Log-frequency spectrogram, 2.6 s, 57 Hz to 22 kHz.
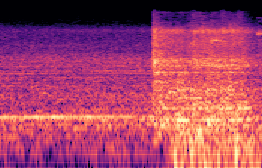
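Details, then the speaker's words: Old Jacobsen Turfcat diesel, stored about 2 years, on glow plugs with a weak battery and half-dead jump pack: quiet hum, then a sudden loud rush as it cranks and catches roughly with some smoke and a weird noise; hard starting. "Oh, made some weird noise. Oh, she a little smoky. We'll try some more glow plugs."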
